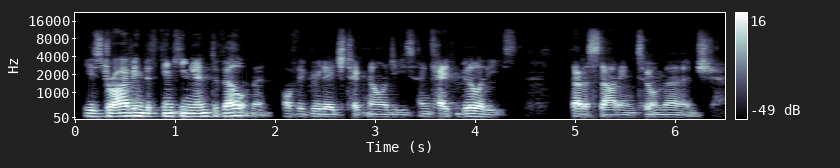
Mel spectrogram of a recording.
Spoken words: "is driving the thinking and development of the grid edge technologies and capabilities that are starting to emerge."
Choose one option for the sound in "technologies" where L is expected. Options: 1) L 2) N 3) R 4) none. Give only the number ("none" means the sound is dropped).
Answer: 1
